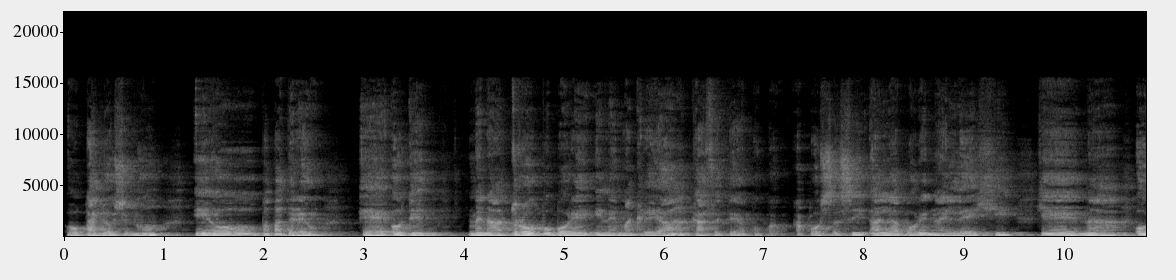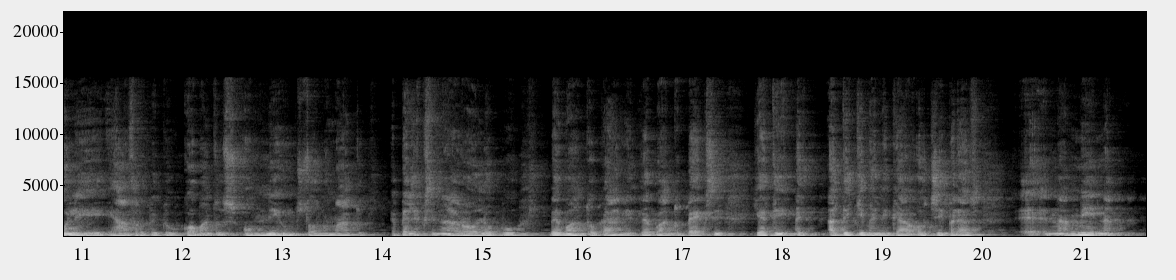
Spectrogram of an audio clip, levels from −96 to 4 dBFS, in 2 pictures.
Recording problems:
off-mic speech; far
room echo; noticeable; dies away in 0.8 s

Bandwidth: 15.5 kHz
